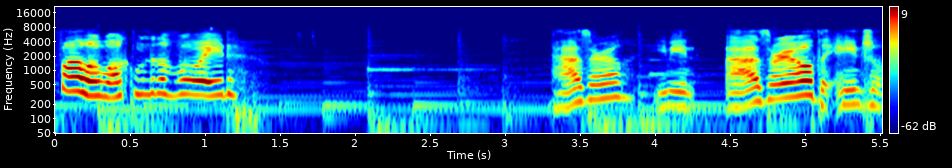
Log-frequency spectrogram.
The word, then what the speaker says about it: Azrael: Well, he is pronounced as Azrael.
